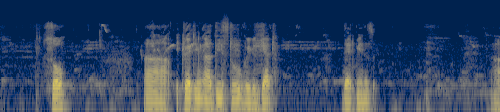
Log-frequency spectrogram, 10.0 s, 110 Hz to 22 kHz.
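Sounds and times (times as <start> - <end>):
man speaking: 0.9 - 1.4, 2.9 - 5.5, 6.8 - 7.5.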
